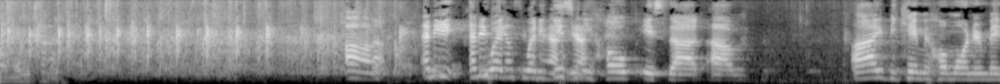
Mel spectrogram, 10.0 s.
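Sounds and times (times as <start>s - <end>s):
audience applause: 0.0s - 4.2s
speech: 3.4s - 7.5s, 8.5s - 10.0s.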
